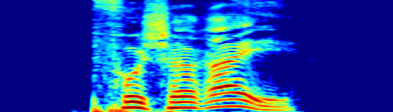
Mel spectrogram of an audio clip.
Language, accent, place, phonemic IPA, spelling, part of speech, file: German, Germany, Berlin, /p͡fʊʃəˈʁaɪ̯/, Pfuscherei, noun, De-Pfuscherei.ogg
- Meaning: bungling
